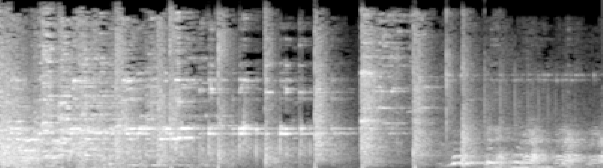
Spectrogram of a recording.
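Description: Glass breaking: a loud crash with a ringing tone, then a scatter of sharp clinks for about two seconds as pieces land and settle.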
